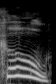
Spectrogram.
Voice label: "perfect", Teenage Angst; speech

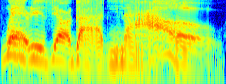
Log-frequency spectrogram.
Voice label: revenge, speech, Horror

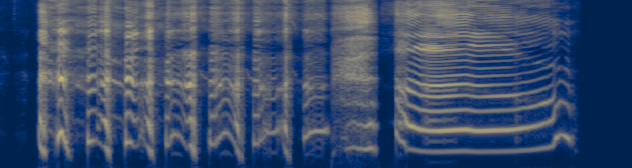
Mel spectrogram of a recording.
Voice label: sad, Footy Fan speech

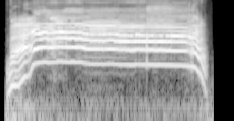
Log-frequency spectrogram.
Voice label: scared, London Cabbie; speech

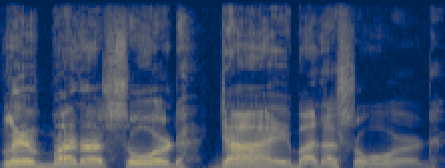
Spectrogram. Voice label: "bye bye", War General; speech

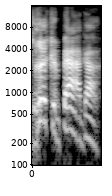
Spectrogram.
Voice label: coward, German

